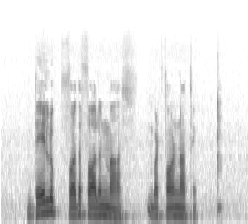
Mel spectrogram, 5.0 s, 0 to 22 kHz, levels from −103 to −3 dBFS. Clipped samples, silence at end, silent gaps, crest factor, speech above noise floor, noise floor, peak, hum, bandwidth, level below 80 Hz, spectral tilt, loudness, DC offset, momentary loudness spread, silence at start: under 0.1%; 0.55 s; none; 18 dB; 41 dB; -79 dBFS; -24 dBFS; none; 10 kHz; -78 dBFS; -8.5 dB/octave; -39 LUFS; under 0.1%; 23 LU; 0.55 s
